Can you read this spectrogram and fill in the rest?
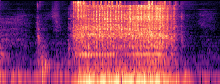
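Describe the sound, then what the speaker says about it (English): Sewing machine stitching straps onto a child's top, running alone in one steady, close burst of about a second that buzzes and hums before stopping. "I'm just going to sew so the straps are in there and attached"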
